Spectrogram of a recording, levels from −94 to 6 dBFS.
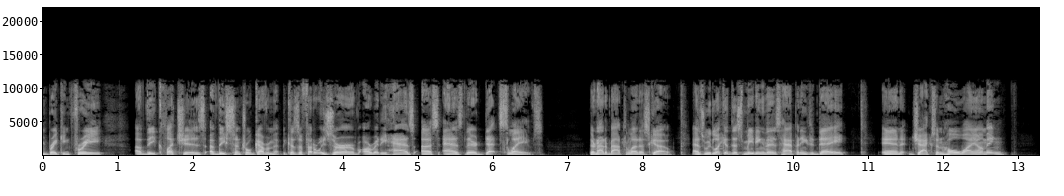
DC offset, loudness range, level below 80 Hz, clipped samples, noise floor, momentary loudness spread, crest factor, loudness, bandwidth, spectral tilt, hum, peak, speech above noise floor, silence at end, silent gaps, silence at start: under 0.1%; 2 LU; -42 dBFS; under 0.1%; -71 dBFS; 5 LU; 18 dB; -19 LUFS; 11.5 kHz; -5 dB/octave; none; -2 dBFS; 52 dB; 0.45 s; none; 0 s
